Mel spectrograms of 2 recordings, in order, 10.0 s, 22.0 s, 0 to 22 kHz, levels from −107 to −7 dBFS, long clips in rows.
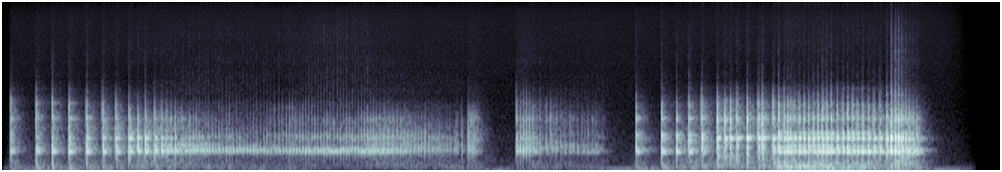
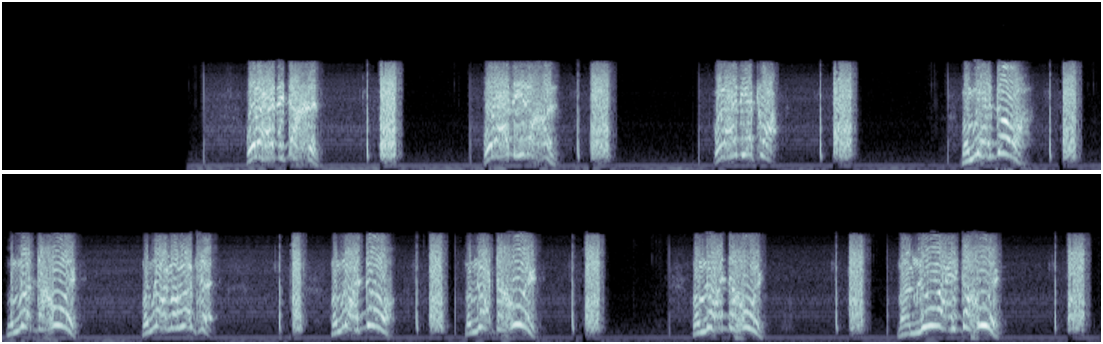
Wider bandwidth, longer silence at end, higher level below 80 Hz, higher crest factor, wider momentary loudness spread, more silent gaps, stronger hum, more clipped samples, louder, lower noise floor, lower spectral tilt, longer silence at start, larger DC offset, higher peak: first, 6.8 kHz vs 5.4 kHz; first, 0.75 s vs 0.15 s; first, -46 dBFS vs -72 dBFS; first, 26 dB vs 18 dB; first, 20 LU vs 12 LU; neither; neither; neither; about the same, -24 LUFS vs -22 LUFS; second, -57 dBFS vs -73 dBFS; first, -8.5 dB/octave vs 2.5 dB/octave; second, 0.1 s vs 2.45 s; neither; first, 0 dBFS vs -6 dBFS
